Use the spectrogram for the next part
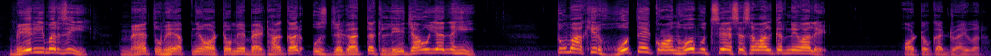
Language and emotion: Hindi, angry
